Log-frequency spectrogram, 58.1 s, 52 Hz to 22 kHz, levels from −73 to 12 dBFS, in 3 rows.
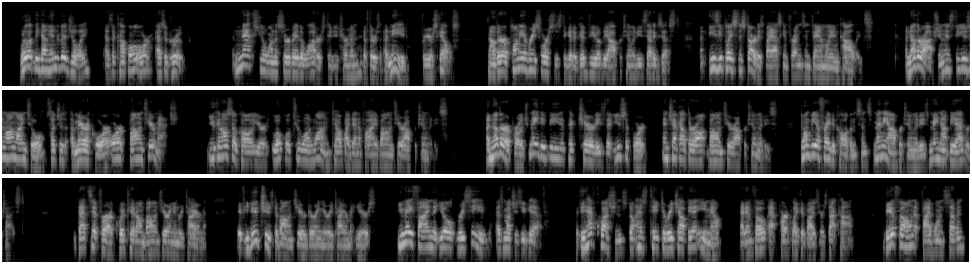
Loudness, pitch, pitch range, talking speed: -23 LUFS, 145 Hz, 120-170 Hz, 170 wpm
